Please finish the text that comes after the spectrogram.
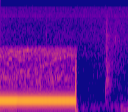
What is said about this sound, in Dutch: even bellen, even bellen met een echte voetbalkenner.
